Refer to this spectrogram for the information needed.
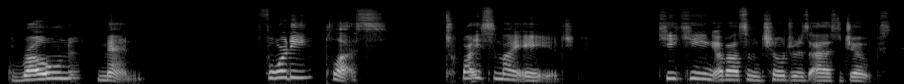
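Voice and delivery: slow, emphatic, incredulous words; exasperated rant. Retold or imitated. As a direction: spell out how ridiculous it is, word by word. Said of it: "and I was like".

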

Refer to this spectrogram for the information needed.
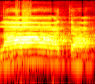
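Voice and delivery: "লাকা" with a long drawn-out first "লা"; wrongly stretched vowel. Shown as a demonstration. Teacher showing learners the mistake, "লাকা" with stretched "লা". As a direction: drag out the "লা" of "লাকা", loudly. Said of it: "টান দিয়ে ফেলা".

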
